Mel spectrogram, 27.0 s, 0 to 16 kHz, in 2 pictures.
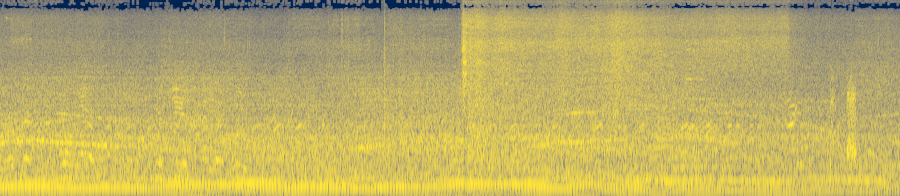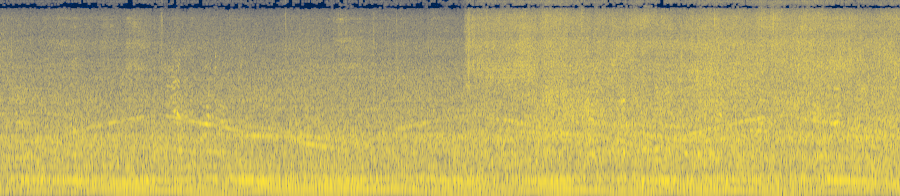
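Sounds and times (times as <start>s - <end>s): siren wailing: 0.0s - 6.9s, 7.6s - 27.0s
fire engine droning: 0.0s - 27.0s
hose spraying water: 6.9s - 12.9s, 20.4s - 27.0s.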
